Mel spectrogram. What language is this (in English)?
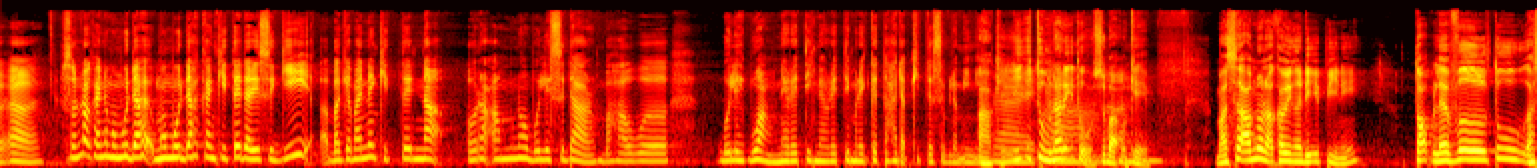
Malay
